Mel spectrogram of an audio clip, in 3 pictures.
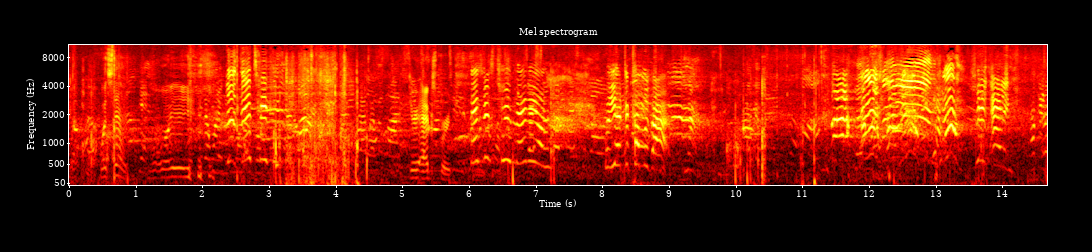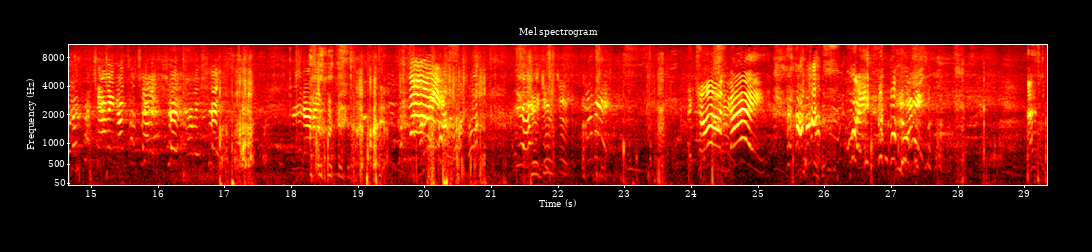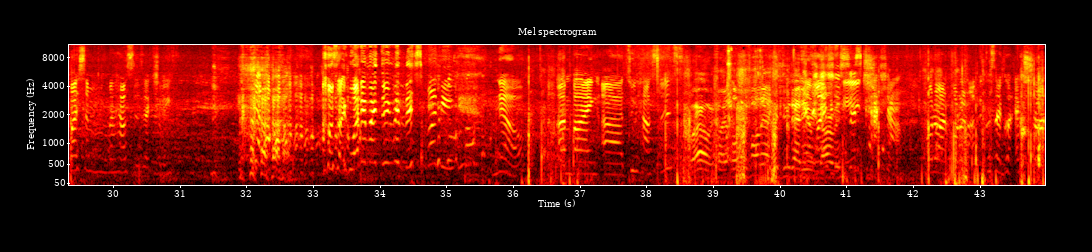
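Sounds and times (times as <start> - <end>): voices talking and exclaiming: 0.0 - 43.9
women shouting and laughing: 2.0 - 3.6, 5.8 - 17.4, 18.0 - 28.3, 31.4 - 36.2.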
